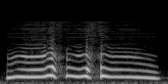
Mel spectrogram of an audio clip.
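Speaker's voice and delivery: high-pitched pretend wail; mock crying. Teacher acts out the weeping bus, high mock crying.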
